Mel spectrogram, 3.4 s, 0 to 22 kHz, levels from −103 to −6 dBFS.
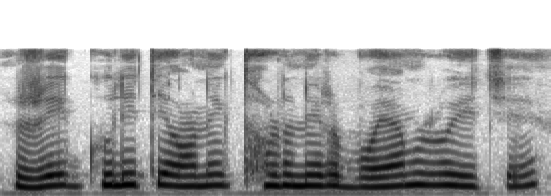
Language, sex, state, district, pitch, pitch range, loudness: Bengali, male, West Bengal, Cooch Behar, 215 Hz, 205-225 Hz, -12 LUFS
